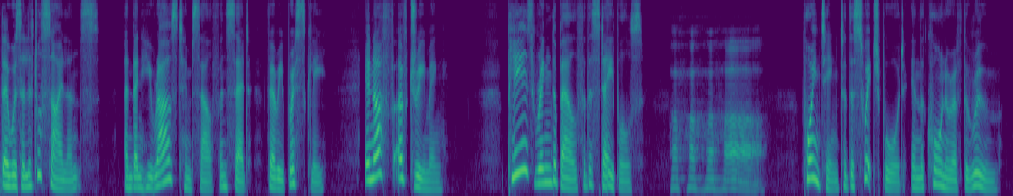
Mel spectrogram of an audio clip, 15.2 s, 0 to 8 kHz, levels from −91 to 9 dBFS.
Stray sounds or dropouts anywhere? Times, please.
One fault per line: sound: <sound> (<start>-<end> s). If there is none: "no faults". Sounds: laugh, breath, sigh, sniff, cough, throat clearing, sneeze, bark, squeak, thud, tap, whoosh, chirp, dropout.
sound: laugh (10.0-11.6 s)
